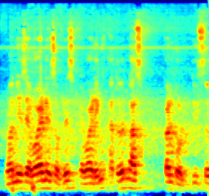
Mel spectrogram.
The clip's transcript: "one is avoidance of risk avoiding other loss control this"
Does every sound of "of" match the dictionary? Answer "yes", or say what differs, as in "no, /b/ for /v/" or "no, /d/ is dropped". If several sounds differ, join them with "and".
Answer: no, /p/ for /v/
